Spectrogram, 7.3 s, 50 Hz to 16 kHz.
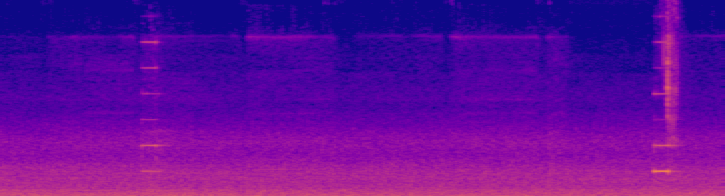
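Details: Tandem t:slim insulin pump during a site change for a child with type 1 diabetes, held up while filling the tubing until insulin reaches the needle tip: quiet room hum with two short electronic beeps.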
